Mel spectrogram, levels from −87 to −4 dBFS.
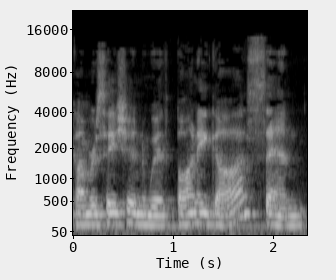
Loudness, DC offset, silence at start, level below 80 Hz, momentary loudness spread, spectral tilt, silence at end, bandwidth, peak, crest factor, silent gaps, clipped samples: -30 LUFS; under 0.1%; 0 s; -58 dBFS; 2 LU; -5 dB/octave; 0 s; 15 kHz; -16 dBFS; 14 dB; none; under 0.1%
